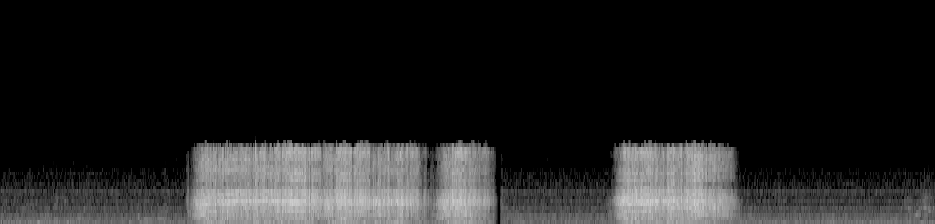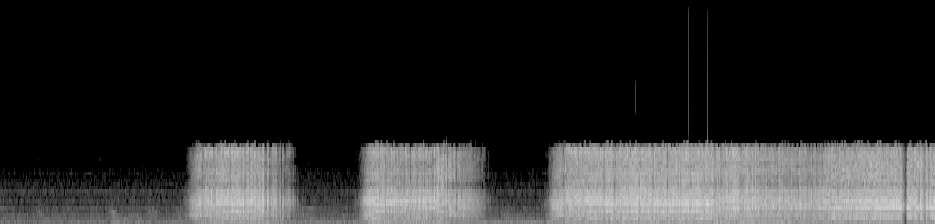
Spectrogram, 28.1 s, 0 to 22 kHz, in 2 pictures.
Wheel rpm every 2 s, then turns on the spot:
0, 130, 110, 40, 90, 20, 0, 0, 80, 90, 70, 180, 220, 200.
none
